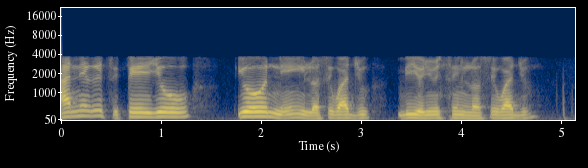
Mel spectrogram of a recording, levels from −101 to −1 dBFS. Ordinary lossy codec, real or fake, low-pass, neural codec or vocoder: none; real; 3.6 kHz; none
